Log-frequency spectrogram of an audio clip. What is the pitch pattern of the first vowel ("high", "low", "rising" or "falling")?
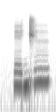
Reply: low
